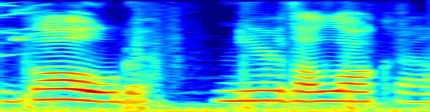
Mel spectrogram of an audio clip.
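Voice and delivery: usual speaking voice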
